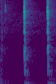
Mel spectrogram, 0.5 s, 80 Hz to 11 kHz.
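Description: Two knocks on the plastic shell of an 8BitDo Ultimate wireless game controller, each a short, sharp tap with a low thump near 125 Hz and a bright click that dies away quickly. The shell gives a somewhat hollow sound.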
